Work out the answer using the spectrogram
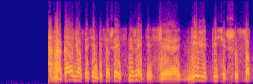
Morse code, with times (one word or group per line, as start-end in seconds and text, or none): none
